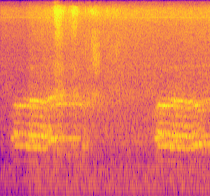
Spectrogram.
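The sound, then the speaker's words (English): A black and white cat meowing mournfully at bedtime: two long, drawn-out, wailing meows separated by a pause of about a second and a half, loud and clear. “If there was a sad black and white cat movie, it would be this sound, right? It's a different kind of meow,”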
